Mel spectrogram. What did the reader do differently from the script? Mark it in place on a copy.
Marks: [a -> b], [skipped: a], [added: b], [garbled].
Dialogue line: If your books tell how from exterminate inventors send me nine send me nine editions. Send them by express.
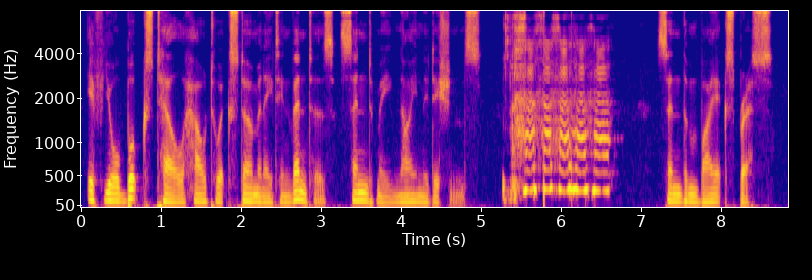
If your books tell how [from -> to] exterminate inventors send me nine [skipped: send me nine] editions. Send them by express.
